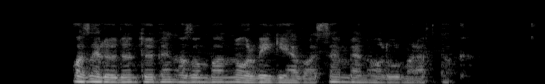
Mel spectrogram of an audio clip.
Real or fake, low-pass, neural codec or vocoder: real; 7.2 kHz; none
